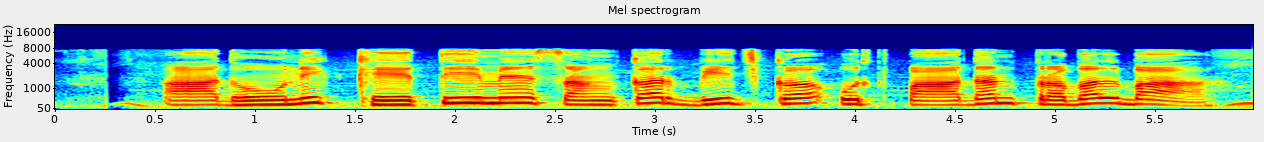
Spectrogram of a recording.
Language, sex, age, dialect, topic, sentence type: Bhojpuri, male, 31-35, Western, agriculture, statement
